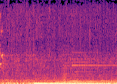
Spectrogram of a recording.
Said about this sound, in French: Encore un soir de pluie.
